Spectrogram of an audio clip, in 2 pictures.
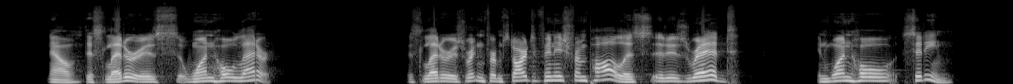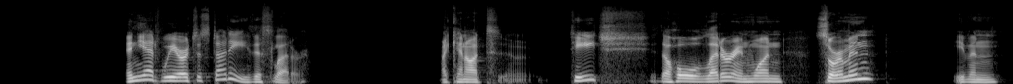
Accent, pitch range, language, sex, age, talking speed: American, 125-165 Hz, English, male, 40-59, 125 wpm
